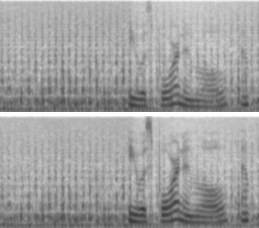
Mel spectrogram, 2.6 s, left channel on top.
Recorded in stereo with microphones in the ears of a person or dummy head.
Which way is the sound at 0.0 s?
15° left (ahead or behind).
